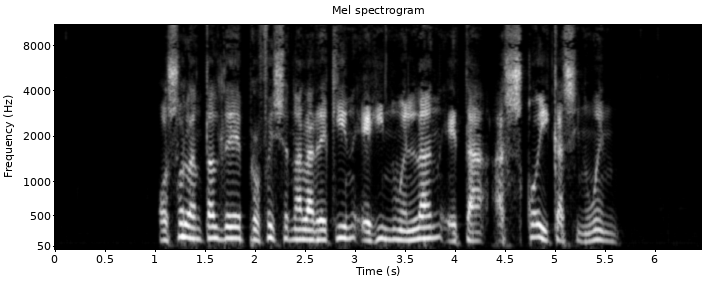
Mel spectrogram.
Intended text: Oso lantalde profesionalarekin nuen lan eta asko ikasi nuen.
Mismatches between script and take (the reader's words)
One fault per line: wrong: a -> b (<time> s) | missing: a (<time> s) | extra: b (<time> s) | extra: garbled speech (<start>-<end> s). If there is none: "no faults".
extra: egin (3.2 s)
